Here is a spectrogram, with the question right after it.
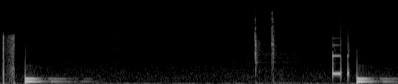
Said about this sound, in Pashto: تلیفونونه هم قطع میشه بله او تلیفونونه پرلا پسې قطع کېږي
